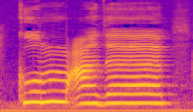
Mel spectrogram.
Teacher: Mad thii atau mad asli dibaca Dua harakat naum kumza kumza mim mati bertemu dengan huruf Ain itu disebut dengan izhar syafawi jadi bacaannya jelas ya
